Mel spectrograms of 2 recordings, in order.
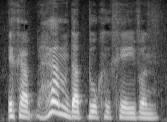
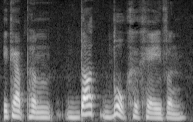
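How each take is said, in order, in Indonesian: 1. Kata hem mendapat tekanan utama. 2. Kata boek mendapat tekanan utama. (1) "kepada dia dan bukan kepada orang lain" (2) "buku itu dan bukan barang lainnya"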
